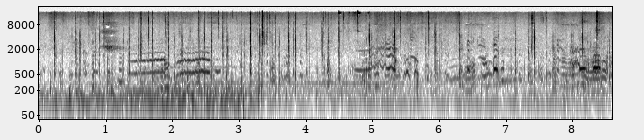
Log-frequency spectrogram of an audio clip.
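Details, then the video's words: A relaxed chicken flock with loud rooster crows removed, giving soft, low clucks and short stepped murmurs over a low background hum. "SOOTHING CHICKEN SIGHTS AND SOUNDS"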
